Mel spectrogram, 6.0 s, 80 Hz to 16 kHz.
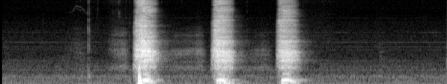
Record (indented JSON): {
  "exhalation_length": "6.0 s",
  "exhalation_amplitude": 13503,
  "exhalation_signal_mean_std_ratio": 0.26,
  "survey_phase": "beta (2021-08-13 to 2022-03-07)",
  "age": "45-64",
  "gender": "Female",
  "wearing_mask": "No",
  "symptom_change_to_sense_of_smell_or_taste": true,
  "symptom_onset": "12 days",
  "smoker_status": "Never smoked",
  "respiratory_condition_asthma": false,
  "respiratory_condition_other": false,
  "recruitment_source": "REACT",
  "submission_delay": "6 days",
  "covid_test_result": "Negative",
  "covid_test_method": "RT-qPCR",
  "influenza_a_test_result": "Negative",
  "influenza_b_test_result": "Negative"
}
